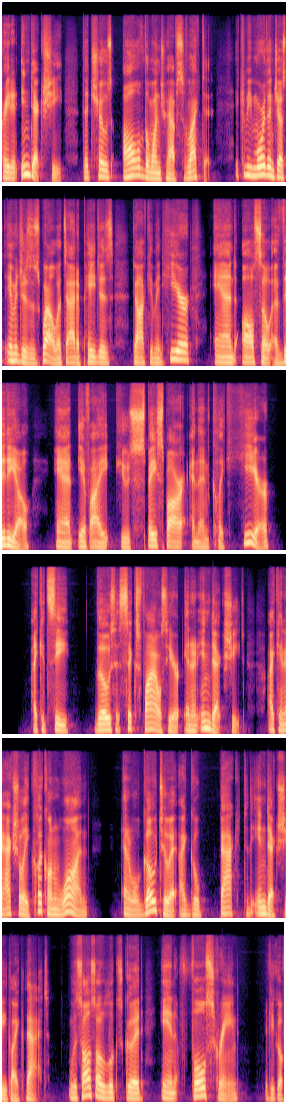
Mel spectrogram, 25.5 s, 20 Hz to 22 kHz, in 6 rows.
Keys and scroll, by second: 3.2 space, 10.5 space.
